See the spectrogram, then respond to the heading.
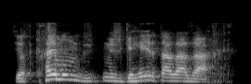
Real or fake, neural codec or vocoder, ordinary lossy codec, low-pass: real; none; Opus, 16 kbps; 7.2 kHz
